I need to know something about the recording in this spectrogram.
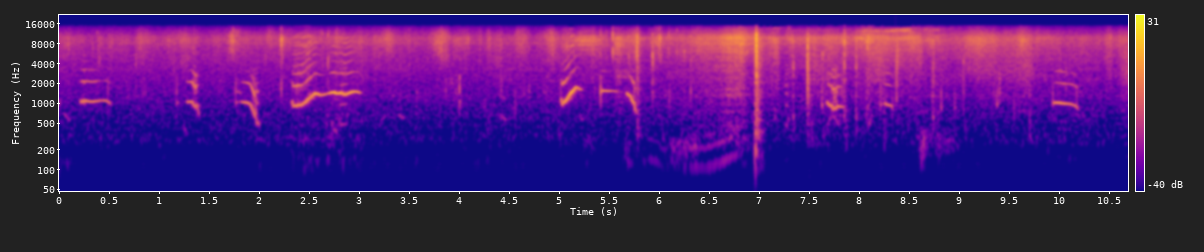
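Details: Collie puppies a few hours after birth, recorded 3 April 2012, give bursts of high, sliding squeaks and whimpers. Some sweep upward sharply and others fall. Quieter gaps, rustling and a low background hum come between the bursts.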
